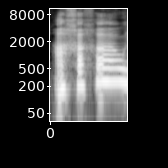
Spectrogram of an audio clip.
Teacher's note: Х бізде сөз, біздің қазақ тіліне келгенде х тілдің ортасымен айтылмайды, тілдің артымен айтады. Ахахау деп, ахау сәулем деп айтамыз.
